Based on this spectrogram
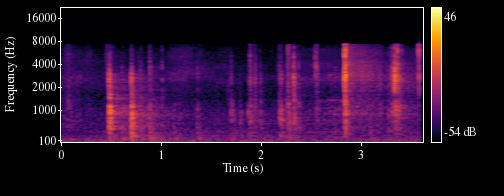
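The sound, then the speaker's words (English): A wooden door opens on the third floor of a government information library: a few sharp knocks and latch clicks spaced irregularly over a low rumbling background, with no voices. “Third floor, Government Information Library, wooden door.”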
